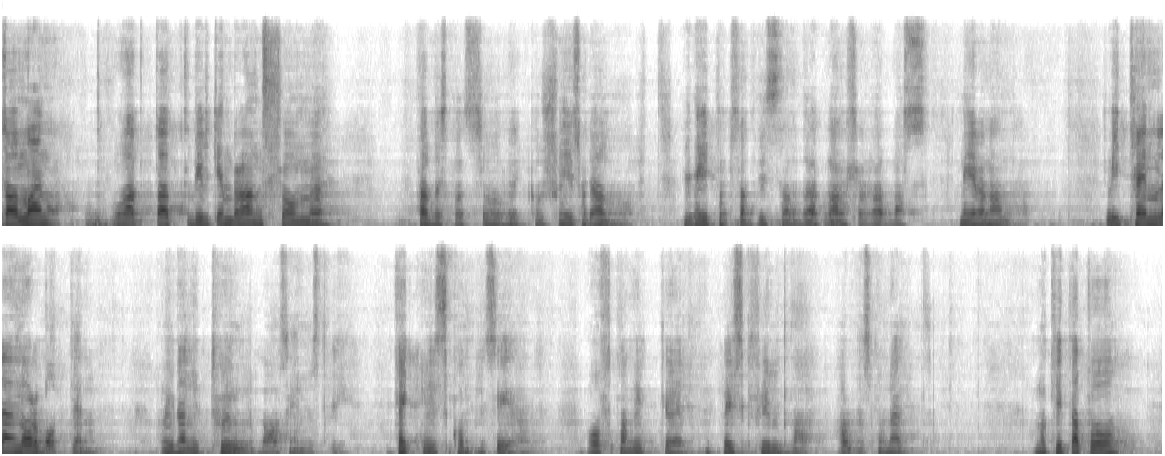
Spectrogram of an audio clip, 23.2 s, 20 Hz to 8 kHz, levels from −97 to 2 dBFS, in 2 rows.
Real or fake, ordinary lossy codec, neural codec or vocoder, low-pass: fake; none; codec, 24 kHz, 1 kbps, SNAC; 7.2 kHz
